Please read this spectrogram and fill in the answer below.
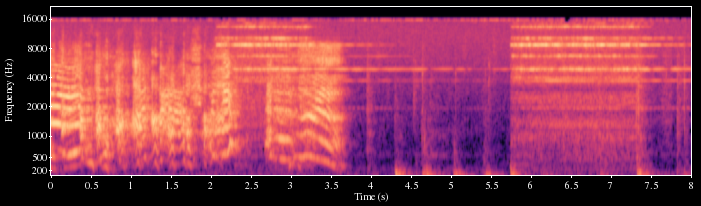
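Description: Women laughing heartily, then a telephone ringing twice, each ring about a second and a half long, the first over the tail of the laughter. Soft low thuds fall between and during the rings.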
